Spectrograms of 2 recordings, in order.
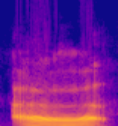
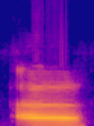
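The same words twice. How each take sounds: First: The pitch dips low, then rises. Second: The pitch stays high and level. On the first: "now third one" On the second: "First tone on A"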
